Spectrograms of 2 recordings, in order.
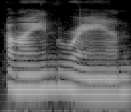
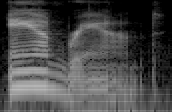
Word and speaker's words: Ayn Rand: And he discovered a series of books written by a woman named Ayn Rand. And I'm just going to interrupt to tell the audience PJ pronounces it Ayn Rand, which is the way that it should be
